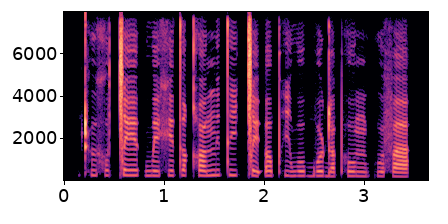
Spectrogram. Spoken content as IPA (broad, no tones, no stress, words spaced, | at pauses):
ʈʰɯxoǀe | wexet̪ɛqʰu n̪it̪i ǀeʔʌ pʰiwo bo ɖapʰo n̪ʌkʷafa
